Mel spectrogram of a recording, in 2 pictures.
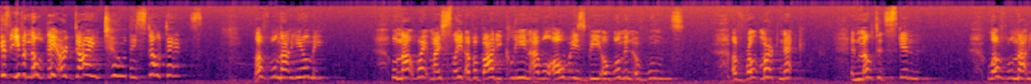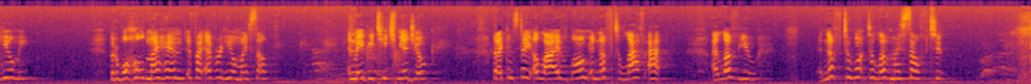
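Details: Adult woman reading aloud; no disorder.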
